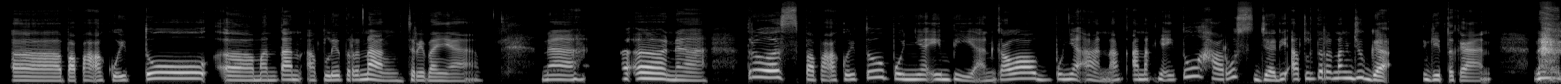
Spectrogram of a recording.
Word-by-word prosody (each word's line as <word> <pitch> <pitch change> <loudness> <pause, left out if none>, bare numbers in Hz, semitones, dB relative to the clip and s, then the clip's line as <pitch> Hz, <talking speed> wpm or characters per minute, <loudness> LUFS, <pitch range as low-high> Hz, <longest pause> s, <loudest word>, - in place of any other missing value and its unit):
eee, 180 -2 +1
papa 180 +2 0
aku 195 0 -3
itu, 250 +6 +1 0.7
eee, 195 -1 +2
mantan 195 +2 0
atlet 200 +1 -2
renang 210 -5 +1
ceritanya. 175 -2 -3 0.7
Nah 220 0 +1 0.5
heeh 260 -1 +6
nah 195 -3 -2 0.4
terus 325 0 +3
papa 210 -2 -2
aku 220 +1 -3
itu 310 +8 -3
punya 230 -3 +1
impian 225 -7 -3
kalau 260 +5 +3 0.2
punya 235 -1 0
anak, 210 +1 -5
anaknya 235 0 -3
itu 360 - -3
harus 270 +2 -3
jadi 215 +3 -1
atlet 260 +2 -3
renang 290 -1 +1
juga 255 - +2 0.3
gitu 215 -3 -1
kan. 185 +6 -3 0.4
Nah 265 +3 +7
220 Hz, 120 wpm, -23 LUFS, 195-250 Hz, 0.7 s, Nah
